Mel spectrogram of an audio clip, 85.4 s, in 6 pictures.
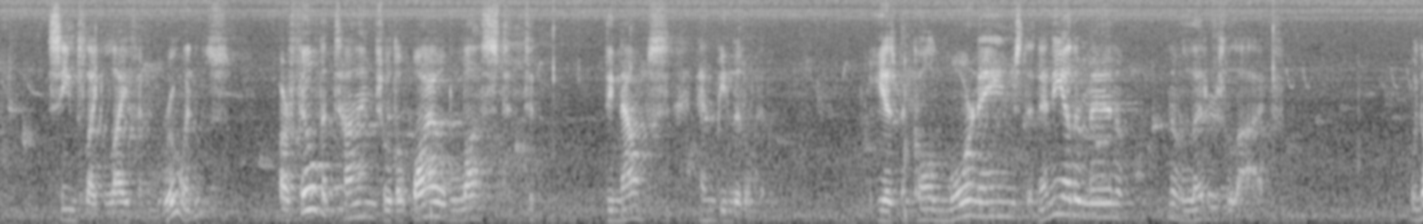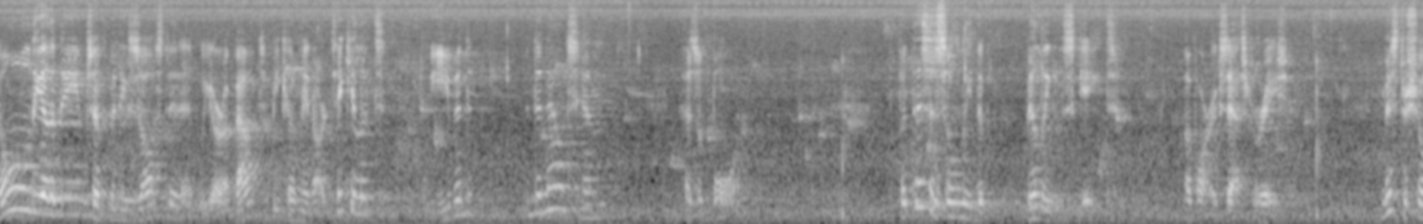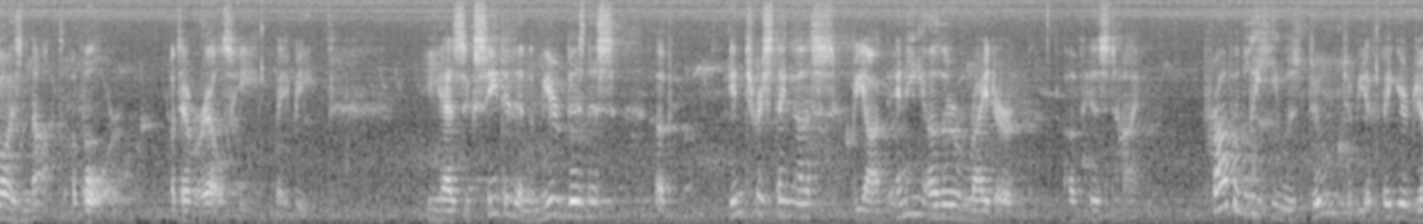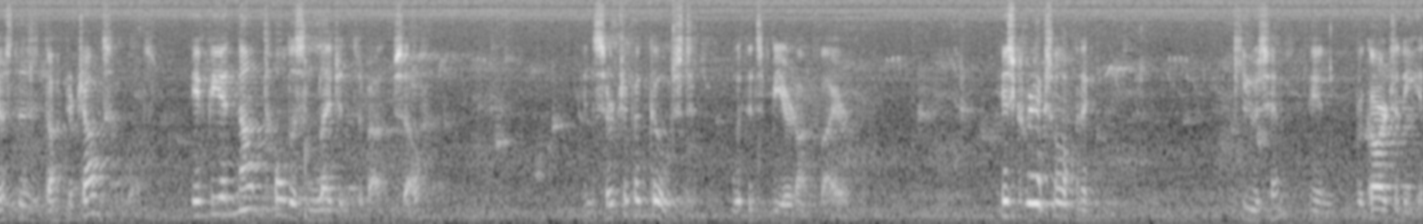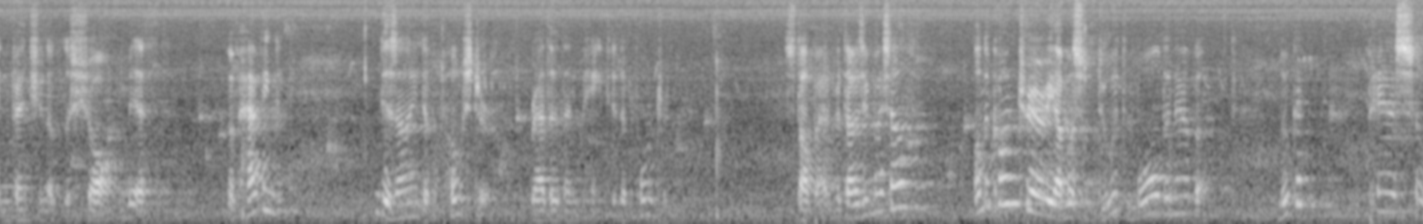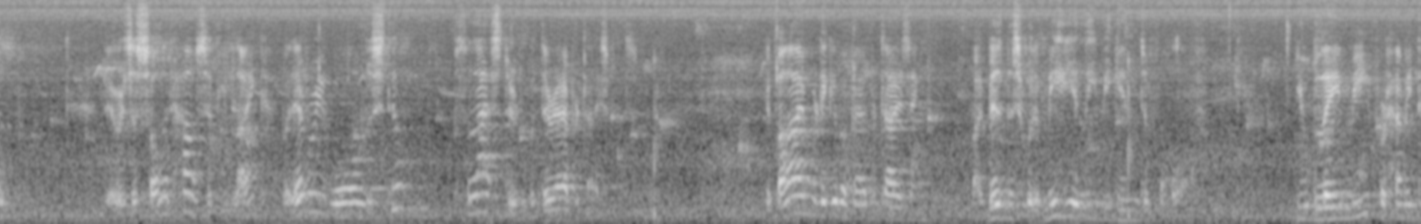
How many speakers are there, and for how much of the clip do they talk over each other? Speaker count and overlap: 1, no overlap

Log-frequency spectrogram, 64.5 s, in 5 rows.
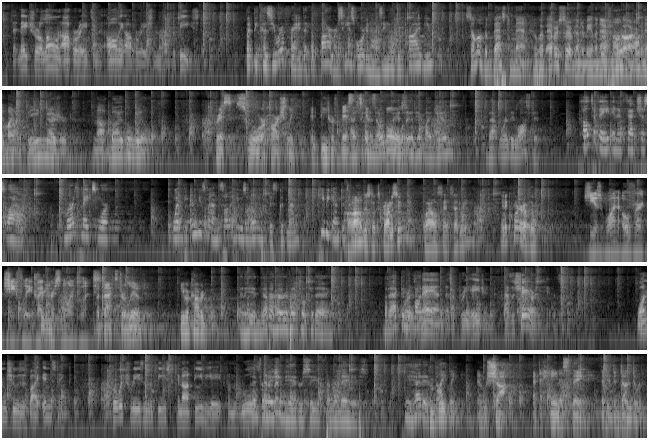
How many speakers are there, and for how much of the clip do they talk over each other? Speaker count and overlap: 10, about 10%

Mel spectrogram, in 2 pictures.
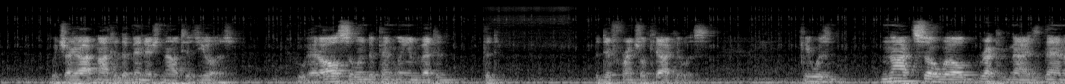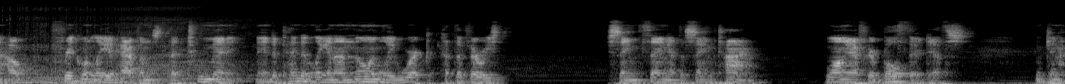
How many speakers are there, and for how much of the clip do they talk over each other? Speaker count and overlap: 1, no overlap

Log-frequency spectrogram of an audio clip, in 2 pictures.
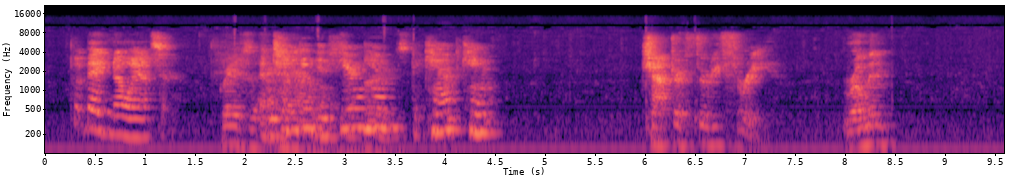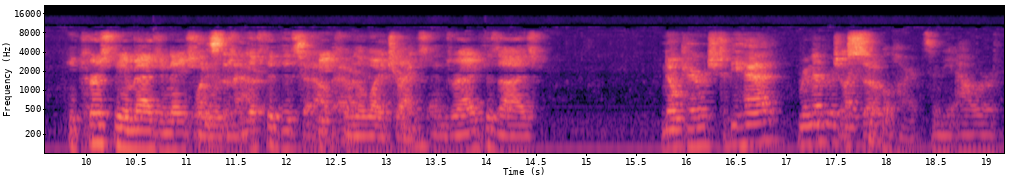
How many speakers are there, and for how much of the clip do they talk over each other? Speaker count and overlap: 5, about 28%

